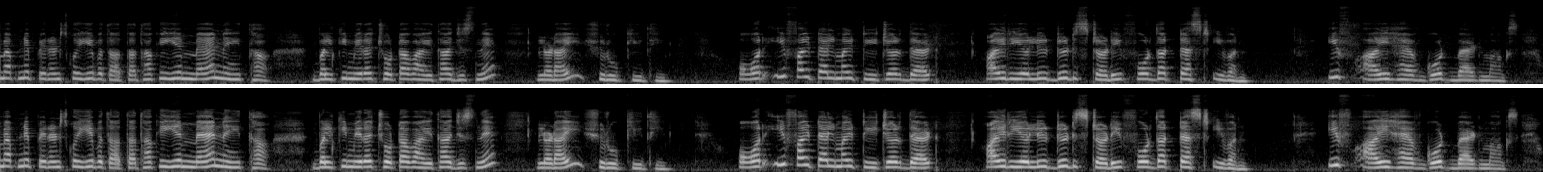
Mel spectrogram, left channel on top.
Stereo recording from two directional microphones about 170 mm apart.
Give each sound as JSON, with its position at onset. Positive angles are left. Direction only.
{"t": 0.0, "sound": "speech", "side_deg": -35}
